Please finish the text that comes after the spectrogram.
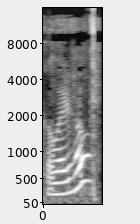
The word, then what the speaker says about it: Calejo: And it's by Ryan Calejo.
